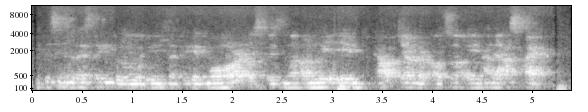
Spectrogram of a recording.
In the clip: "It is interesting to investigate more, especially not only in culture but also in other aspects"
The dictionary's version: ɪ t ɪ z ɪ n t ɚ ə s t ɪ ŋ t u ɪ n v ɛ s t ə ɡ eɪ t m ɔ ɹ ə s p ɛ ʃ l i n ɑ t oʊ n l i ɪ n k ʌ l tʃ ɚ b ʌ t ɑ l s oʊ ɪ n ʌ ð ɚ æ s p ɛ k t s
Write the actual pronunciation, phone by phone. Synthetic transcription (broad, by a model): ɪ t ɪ s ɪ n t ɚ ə s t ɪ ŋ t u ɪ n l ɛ t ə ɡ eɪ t m ɔ ɹ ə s ɛ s n ɑ t oʊ n l i ɪ n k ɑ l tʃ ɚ b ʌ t ɑ l s oʊ ɪ n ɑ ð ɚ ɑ s p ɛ k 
